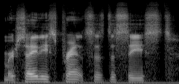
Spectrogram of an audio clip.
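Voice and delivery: usual speaking voice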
